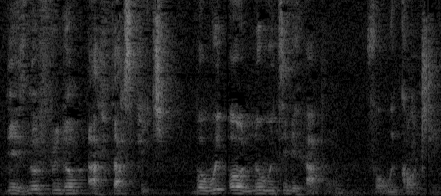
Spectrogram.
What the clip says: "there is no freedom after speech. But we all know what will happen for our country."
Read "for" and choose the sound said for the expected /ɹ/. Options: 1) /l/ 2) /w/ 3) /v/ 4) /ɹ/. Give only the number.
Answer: 2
